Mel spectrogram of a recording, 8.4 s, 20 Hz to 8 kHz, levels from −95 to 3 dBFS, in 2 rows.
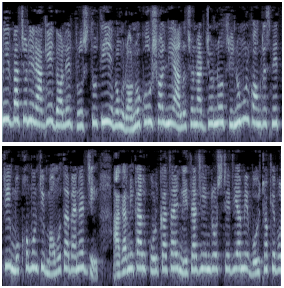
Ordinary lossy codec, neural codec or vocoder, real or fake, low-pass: AAC, 48 kbps; none; real; 7.2 kHz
